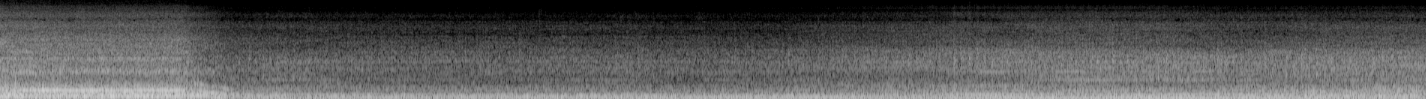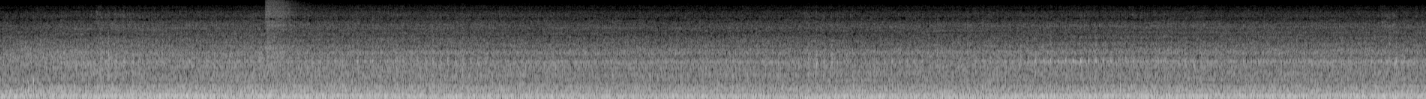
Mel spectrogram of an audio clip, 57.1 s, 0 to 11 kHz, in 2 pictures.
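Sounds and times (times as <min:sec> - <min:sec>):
tractor diesel engine idling: 0:00.0 - 0:57.0
short hiss: 0:33.8 - 0:34.6.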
